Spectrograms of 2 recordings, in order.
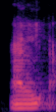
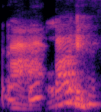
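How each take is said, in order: First: The word ends with an 'ee' sound. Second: The word ends with an 'eye' sound. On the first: The speaker calls it right. "Ali bukan alay" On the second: The speaker calls it wrong. "Bukan alay itu Ali"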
